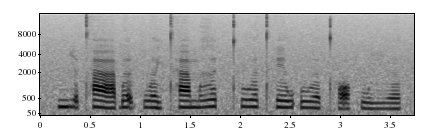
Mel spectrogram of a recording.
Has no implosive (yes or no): no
